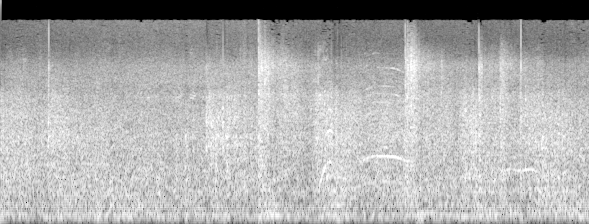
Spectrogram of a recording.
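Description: Fireworks display: aerial shells bursting in quick succession, many overlapping bangs over a continuous rumble.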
